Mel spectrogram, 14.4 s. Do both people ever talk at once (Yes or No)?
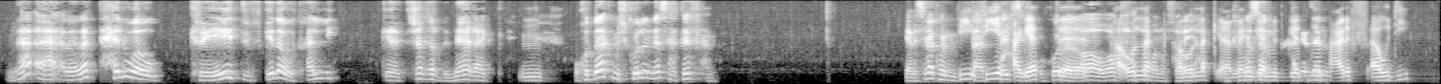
Yes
